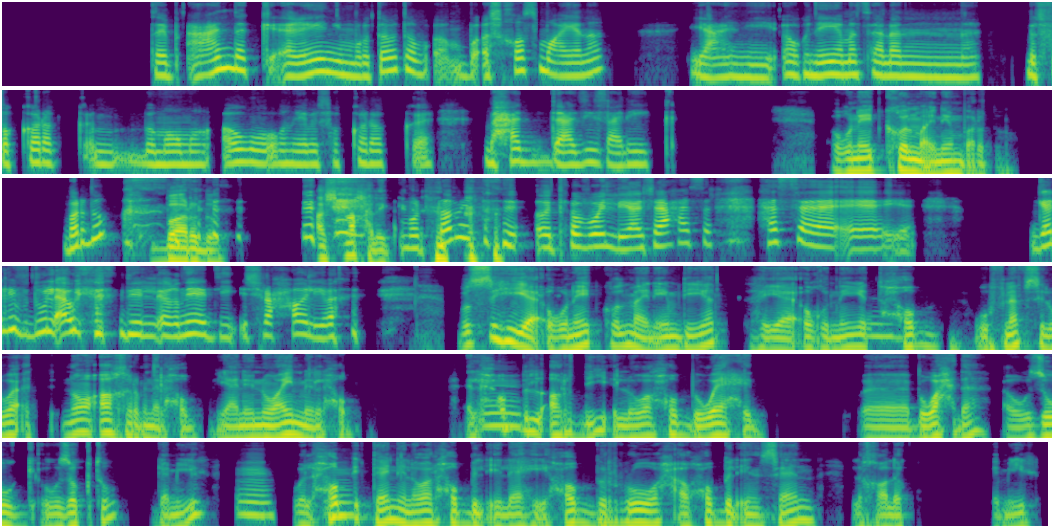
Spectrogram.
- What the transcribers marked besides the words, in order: in English: "Call my name"; laugh; laughing while speaking: "مرتبط؟"; laugh; other background noise; laughing while speaking: "أوي دى الأغنية"; tapping; chuckle; in English: "Call my name"
- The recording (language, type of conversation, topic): Arabic, podcast, إيه دور الذكريات في حبّك لأغاني معيّنة؟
